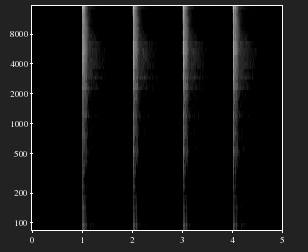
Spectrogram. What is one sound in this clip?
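A countdown timer beeps once a second.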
